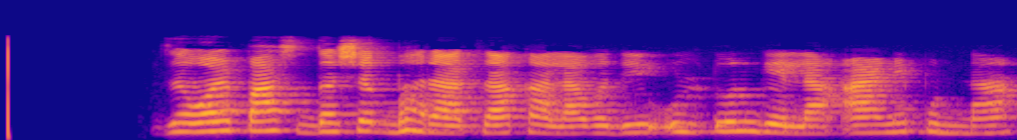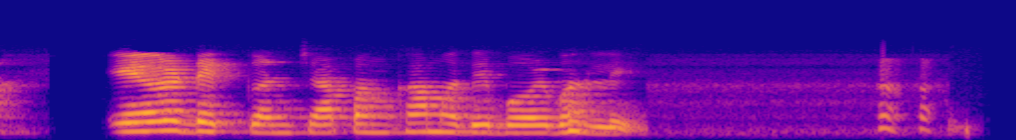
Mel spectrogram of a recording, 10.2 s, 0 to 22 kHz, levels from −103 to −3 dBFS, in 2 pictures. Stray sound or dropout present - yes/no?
yes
